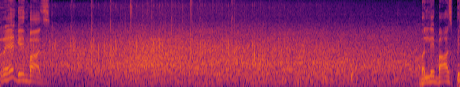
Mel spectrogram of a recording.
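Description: A crowd cheers and murmurs in a large stadium.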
